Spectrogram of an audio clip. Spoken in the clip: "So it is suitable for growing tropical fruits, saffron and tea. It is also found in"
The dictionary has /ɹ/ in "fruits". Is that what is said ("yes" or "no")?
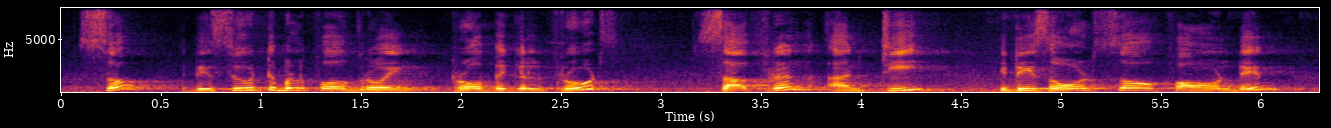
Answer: yes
